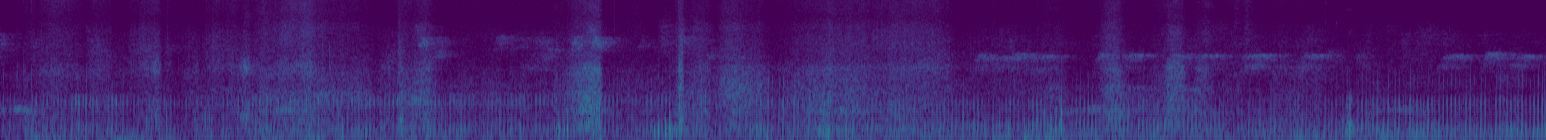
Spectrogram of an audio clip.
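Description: A kitten purrs steadily, a low rumbling motor-like vibration that pulses with each breath in and out.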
